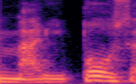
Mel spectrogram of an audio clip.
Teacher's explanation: Cuando digo mariposa el acento va en Pos igual de la vocal lo extraigo y lo jaló ahí Rosa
